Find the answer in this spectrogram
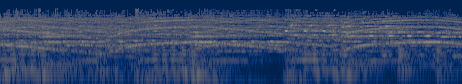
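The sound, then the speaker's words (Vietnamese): A police car siren wails in long rising and falling sweeps. It sounds continuously and fairly loudly for the whole stretch, with no voices. “Từ xa, vọng lại tiếng còi hụ của xe cảnh sát đang đến gần.”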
